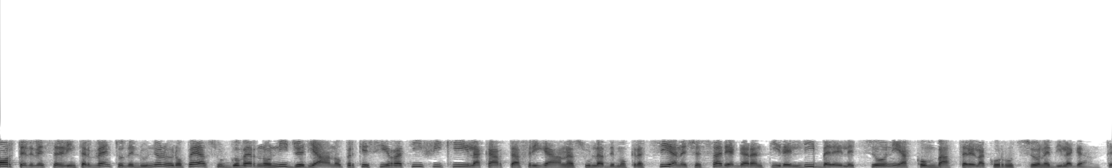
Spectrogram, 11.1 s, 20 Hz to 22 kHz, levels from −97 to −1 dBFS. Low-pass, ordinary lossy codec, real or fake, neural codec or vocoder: 3.6 kHz; none; real; none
